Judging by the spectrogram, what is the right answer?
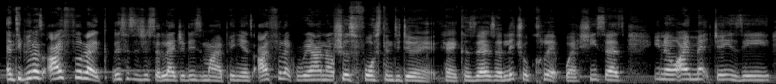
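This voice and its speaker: Rapid-fire and barely pausing, a medium-pitched woman vlogger rants over soft background music. She's 21, from the United Kingdom and Zimbabwe, and her casual opinion piece is indignant and emphatic, full of mimicked quotes from others.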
